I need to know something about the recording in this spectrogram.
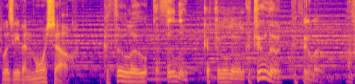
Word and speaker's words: Cthulhu: You're supposed to put your tongue at the roof of your mouth and cough it out like Cthulhu. But he says, you know, the name is an entirely alien name, not designed to be pronounced by human vocal cords.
